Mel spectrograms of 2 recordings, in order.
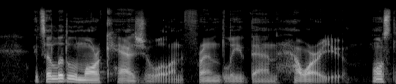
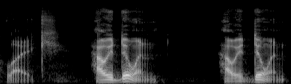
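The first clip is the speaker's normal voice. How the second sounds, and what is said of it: Fast, casual, run-together speech. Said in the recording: “Sometimes we say it faster”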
